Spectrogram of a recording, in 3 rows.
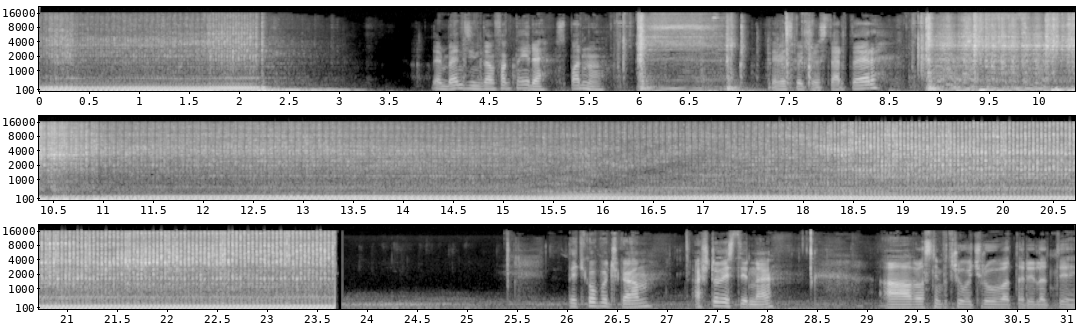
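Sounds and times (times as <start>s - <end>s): car engine starting and running loud: 0.0s - 3.2s, 8.8s - 23.8s.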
